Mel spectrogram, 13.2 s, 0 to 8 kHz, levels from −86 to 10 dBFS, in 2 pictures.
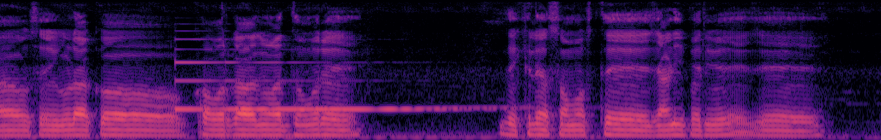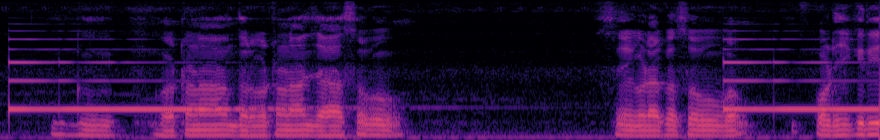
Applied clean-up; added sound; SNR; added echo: none; Guitar; 7 dB; none.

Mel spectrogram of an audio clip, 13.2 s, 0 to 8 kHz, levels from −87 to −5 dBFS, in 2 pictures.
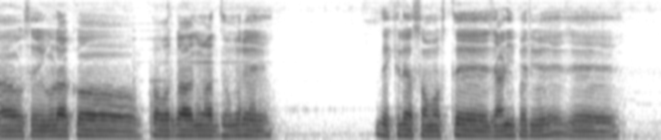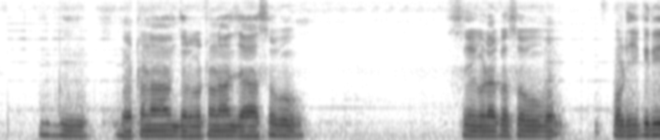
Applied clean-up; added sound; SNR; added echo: neural separator model SepFormer DNS4.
